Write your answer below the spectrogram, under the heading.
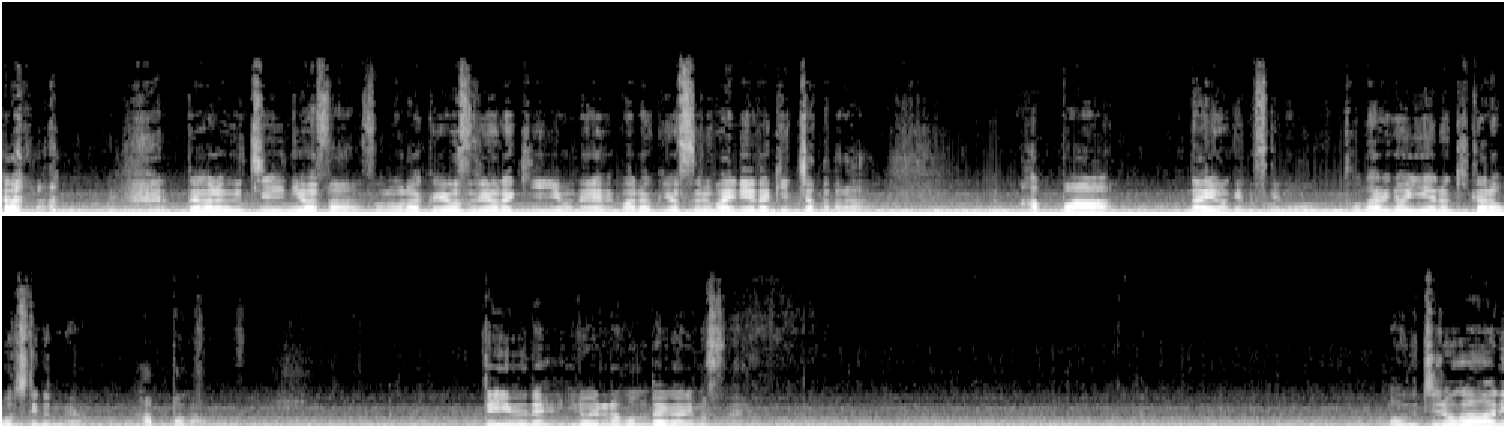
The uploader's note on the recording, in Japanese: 朝から郵便局へ出かける予定があったので車を運転しながら雑談収録しました。使用マイク：ZOOM M3 MicTrak、TASCAM TM-82（エンディングのみ）。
